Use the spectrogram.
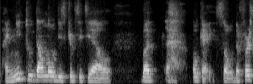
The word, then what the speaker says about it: kubectl: So I pronounce it kubectl. That's a choice. Don't fight me.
